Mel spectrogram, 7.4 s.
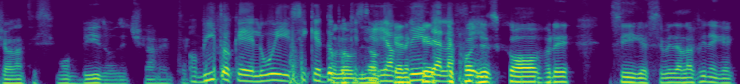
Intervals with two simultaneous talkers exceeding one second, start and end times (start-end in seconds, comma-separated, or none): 3.3-5.0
